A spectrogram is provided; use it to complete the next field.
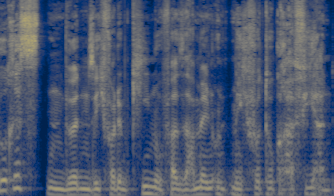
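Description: A man speaks with a dark, mellow tone that is somewhat breathy. His pitch moves in very wide swings. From Upper Bavaria. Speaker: podcast host and author. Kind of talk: reading aloud a short story.

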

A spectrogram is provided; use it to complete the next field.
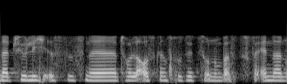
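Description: A woman speaks at a moderate pace in a normal speaking voice. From Upper Franconia, Bavaria (Germany). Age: 30s. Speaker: member of parliament. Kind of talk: interview.

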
